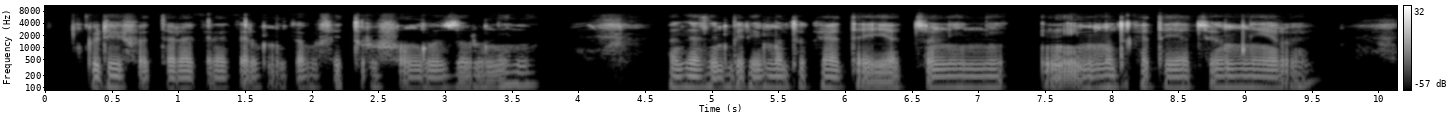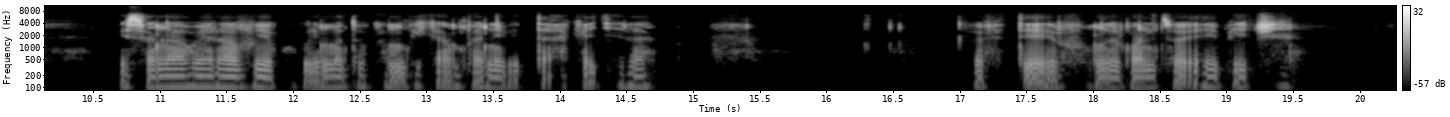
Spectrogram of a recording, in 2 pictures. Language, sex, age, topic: Kinyarwanda, male, 25-35, finance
